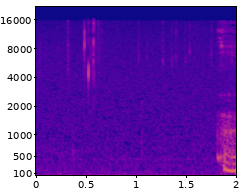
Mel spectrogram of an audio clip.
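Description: Computer keyboard typing: faint, scattered key clicks as a few words are typed.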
